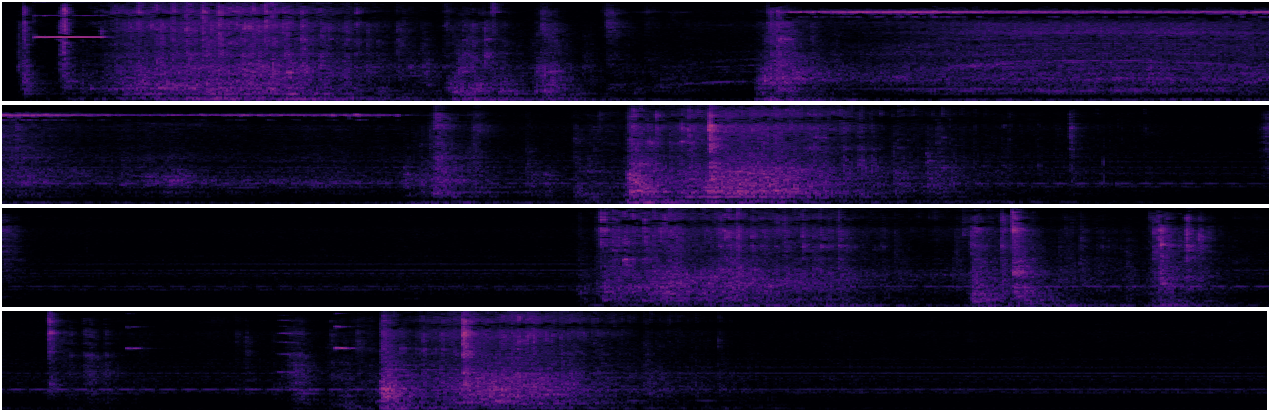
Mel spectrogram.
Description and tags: In an elevator : doors closing, button bipping, move one floor, doors opening again.
bip, button, doors, elevator, lift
